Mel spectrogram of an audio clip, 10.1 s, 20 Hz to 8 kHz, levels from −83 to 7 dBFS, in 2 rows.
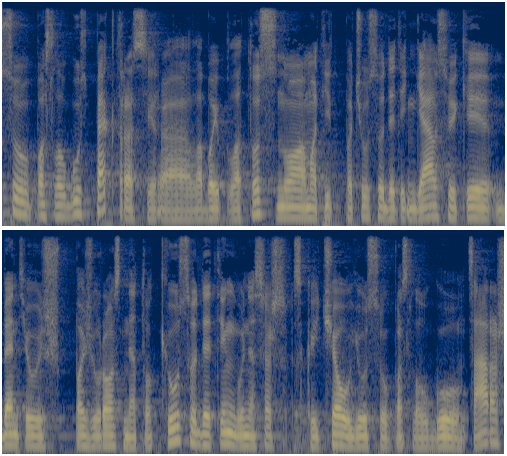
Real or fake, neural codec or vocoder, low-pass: real; none; 7.2 kHz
